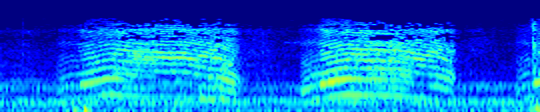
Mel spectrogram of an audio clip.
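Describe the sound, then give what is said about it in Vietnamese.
A newborn baby cries in two long, high, wavering wails separated by a short pause, with a third wail starting right at the end; sharp clicks mark the onsets. “Nhìn thằng Nam, mặc dù nhoẻn miệng cười, ấy nhưng tiếng khóc lại phát ra che che che che của trẻ sơ sinh.”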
